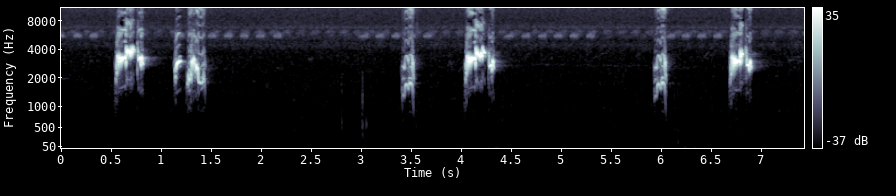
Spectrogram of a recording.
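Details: Wild red-whiskered bulbul singing: short bright chirpy phrases in pairs, then single notes, separated by pauses, over a faint steady high-pitched whine.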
